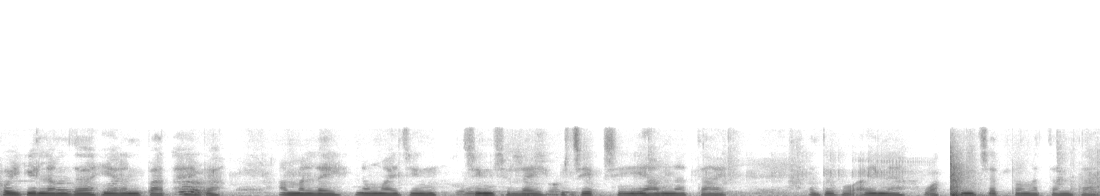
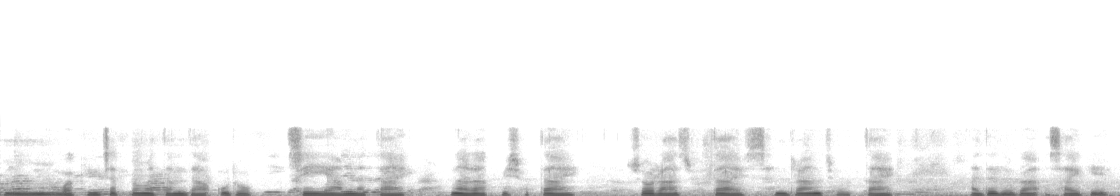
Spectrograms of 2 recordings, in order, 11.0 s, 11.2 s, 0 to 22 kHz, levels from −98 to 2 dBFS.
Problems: none marked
